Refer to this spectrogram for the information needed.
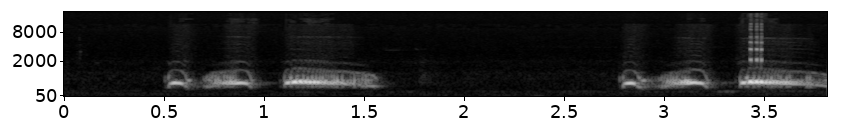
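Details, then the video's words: Thai spotted dove singing khat and nun style: two crisp phrases, each of short doubled coos ending in a longer falling coo, separated by about a second of silence. ""ทั้งขัด ทั้งหนุน" เสียงนกเขาใหญ่"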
